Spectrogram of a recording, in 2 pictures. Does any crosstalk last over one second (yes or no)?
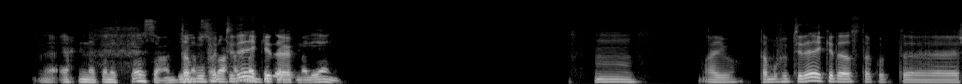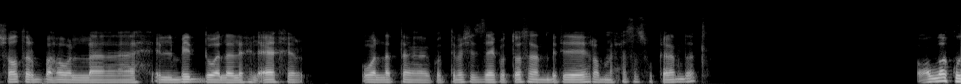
yes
